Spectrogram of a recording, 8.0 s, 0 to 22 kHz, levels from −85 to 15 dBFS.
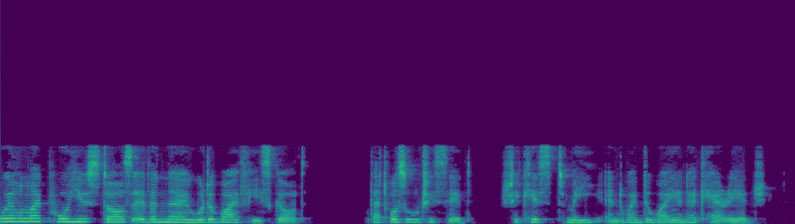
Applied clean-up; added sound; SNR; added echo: none; none; none; none.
